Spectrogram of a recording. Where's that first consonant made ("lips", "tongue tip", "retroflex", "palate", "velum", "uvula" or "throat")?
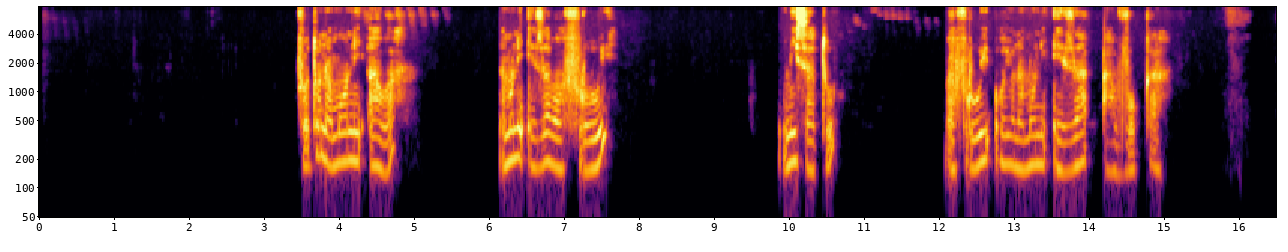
lips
